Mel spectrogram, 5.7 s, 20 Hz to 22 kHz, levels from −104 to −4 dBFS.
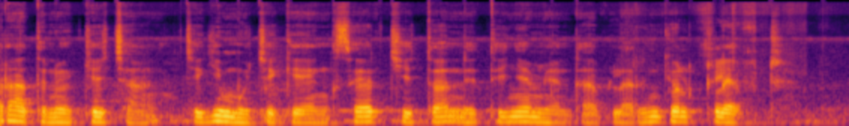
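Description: No technical faults can be heard anywhere in the recording.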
